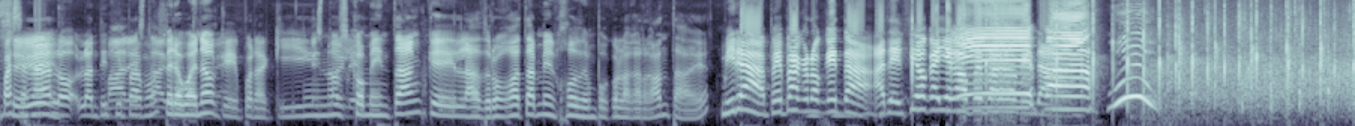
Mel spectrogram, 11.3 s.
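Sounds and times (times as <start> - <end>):
speech: 0.0 - 10.0
whoop-like vocal tone: 8.0 - 9.7
studio audience clapping: 8.8 - 11.2.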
